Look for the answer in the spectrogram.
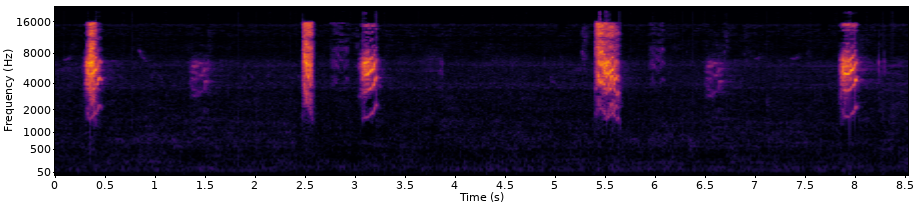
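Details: Calls of a female double-collared seedeater, used to excite males into song. Six crisp high chirps, some slightly longer and sliding down, are spaced unevenly, with a few soft faint notes between them.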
